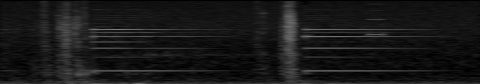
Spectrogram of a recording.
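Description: At key-on a steady electric whir with a fixed tone runs about a second, pauses, then hums again: fuel pump priming normally.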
